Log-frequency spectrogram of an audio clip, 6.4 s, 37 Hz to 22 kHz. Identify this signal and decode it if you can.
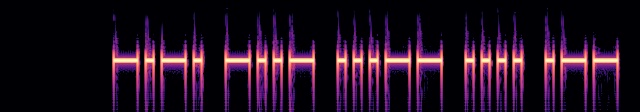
Morse code, heard as a keyed tone, about 15 wpm, 700 Hz. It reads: CX3HW
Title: DXCC-100 Call Signs - 5 Characters - Repeated 3x - 15wpm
